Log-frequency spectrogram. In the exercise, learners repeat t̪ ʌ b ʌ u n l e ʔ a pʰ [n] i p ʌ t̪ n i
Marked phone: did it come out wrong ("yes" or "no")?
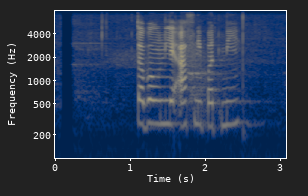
no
